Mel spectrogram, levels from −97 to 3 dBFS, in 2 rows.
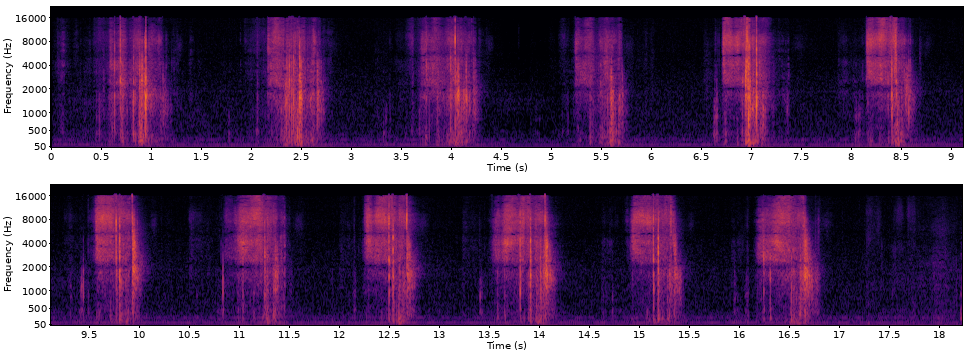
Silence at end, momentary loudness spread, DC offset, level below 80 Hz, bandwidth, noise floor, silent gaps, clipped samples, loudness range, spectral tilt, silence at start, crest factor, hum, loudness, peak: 1.45 s; 18 LU; under 0.1%; -76 dBFS; 16.5 kHz; -73 dBFS; none; under 0.1%; 5 LU; 1 dB/octave; 0.1 s; 34 dB; none; -33 LUFS; -4 dBFS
